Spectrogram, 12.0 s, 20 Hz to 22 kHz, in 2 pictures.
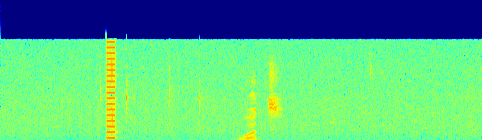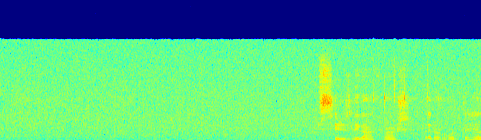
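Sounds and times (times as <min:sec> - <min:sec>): electronic beep: 0:01.3 - 0:01.5.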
